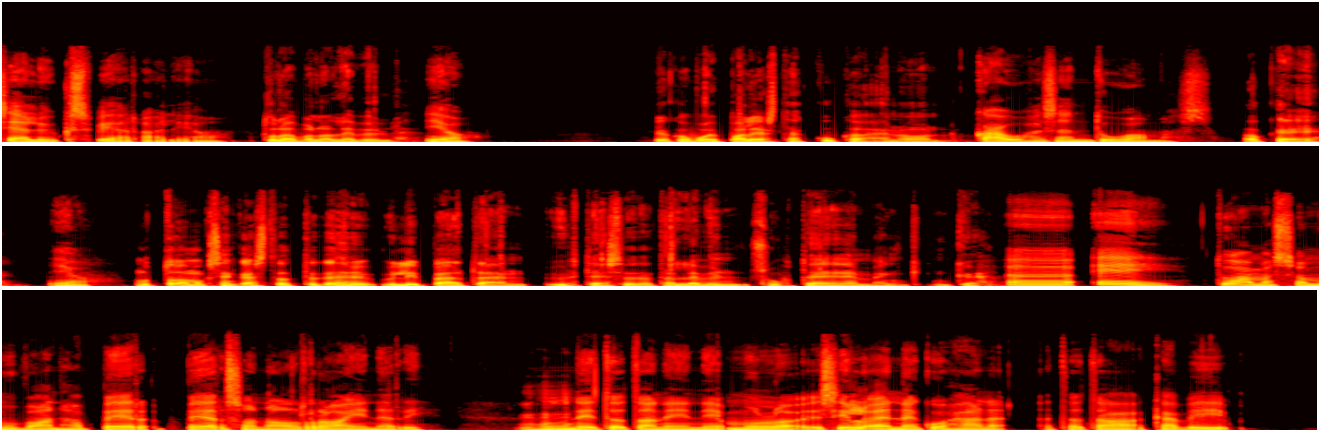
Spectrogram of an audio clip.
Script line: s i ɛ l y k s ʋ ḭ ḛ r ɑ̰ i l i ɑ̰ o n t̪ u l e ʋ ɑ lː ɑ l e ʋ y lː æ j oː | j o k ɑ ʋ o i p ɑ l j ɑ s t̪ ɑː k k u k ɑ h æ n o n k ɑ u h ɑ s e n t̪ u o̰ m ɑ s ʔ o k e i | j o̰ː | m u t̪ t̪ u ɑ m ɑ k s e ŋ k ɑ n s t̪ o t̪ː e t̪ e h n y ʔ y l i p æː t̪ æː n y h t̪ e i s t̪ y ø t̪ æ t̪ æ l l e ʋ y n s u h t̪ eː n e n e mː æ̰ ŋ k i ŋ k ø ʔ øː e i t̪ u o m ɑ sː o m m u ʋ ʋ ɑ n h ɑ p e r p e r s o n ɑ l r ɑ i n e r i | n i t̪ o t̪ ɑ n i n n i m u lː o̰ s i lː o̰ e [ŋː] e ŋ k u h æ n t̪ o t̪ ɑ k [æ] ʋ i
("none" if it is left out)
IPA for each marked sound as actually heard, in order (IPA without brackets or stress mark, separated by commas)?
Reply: nː, æ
